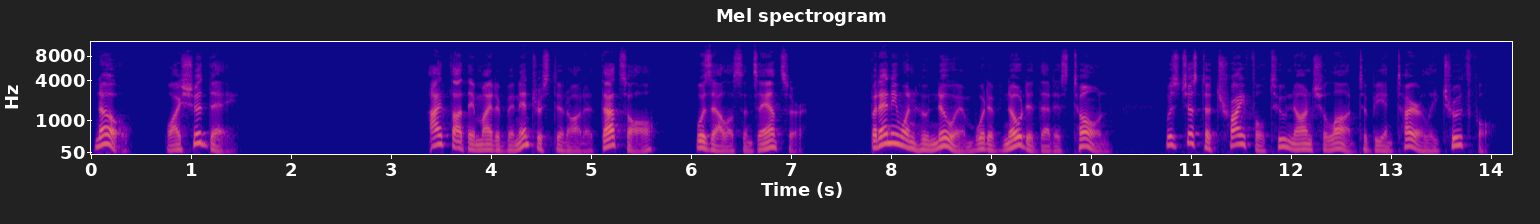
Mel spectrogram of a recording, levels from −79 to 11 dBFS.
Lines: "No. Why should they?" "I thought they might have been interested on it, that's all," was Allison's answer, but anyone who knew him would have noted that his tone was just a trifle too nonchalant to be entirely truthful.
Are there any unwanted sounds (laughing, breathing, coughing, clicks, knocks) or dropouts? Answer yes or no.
no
